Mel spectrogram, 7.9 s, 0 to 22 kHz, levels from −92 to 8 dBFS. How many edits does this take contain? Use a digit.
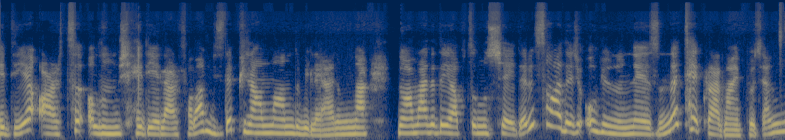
0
